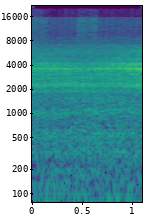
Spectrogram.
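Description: A parked airliner at Manchester Airport running only its number two engine gives a steady, broad whine and roar, loud and unbroken over the brief moment.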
